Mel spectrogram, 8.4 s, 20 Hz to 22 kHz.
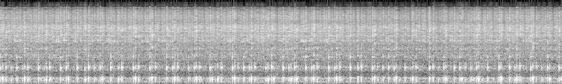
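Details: Turbocharged 670cc Chinese V-twin buggy with billet rods and flywheel, heavier valve springs, bigger cam, draw-through carbureted turbo, just after first start on choke, unloaded: lumpy but even idle beat with a rattly top end; runs cleanly with no misfire.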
